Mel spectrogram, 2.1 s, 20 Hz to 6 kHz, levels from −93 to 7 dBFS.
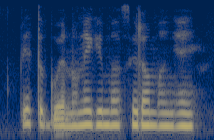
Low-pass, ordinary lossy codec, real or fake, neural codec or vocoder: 5.4 kHz; none; fake; codec, 16 kHz, 0.8 kbps, ZipCodec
